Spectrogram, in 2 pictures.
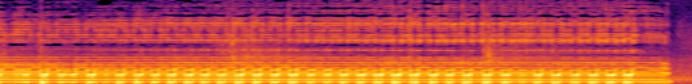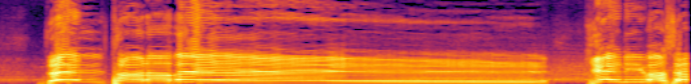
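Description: A male commentator's drawn-out shouted goal call, marking a goal just scored. One held note with a fast waver lasts about five seconds; after a brief break come two short shouts and then a long call that slowly falls in pitch.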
